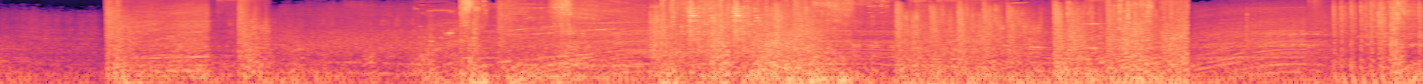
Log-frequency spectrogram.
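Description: A vehicle engine revs and whines throughout.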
